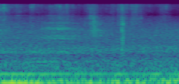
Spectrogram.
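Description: A steady low rumble, with a couple of faint ticks about a second and a half in.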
